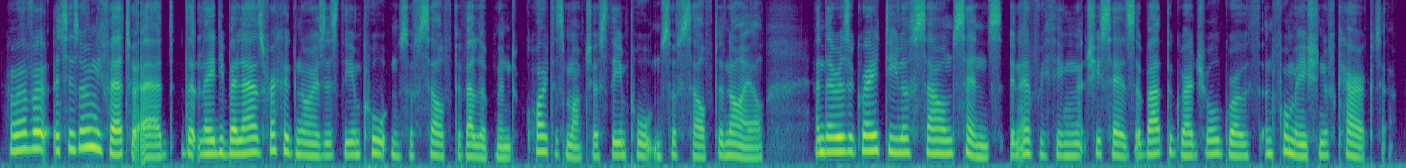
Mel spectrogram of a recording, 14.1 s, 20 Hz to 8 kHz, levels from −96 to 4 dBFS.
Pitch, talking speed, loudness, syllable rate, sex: 190 Hz, 200 wpm, -19 LUFS, 5.8 syllables/s, female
